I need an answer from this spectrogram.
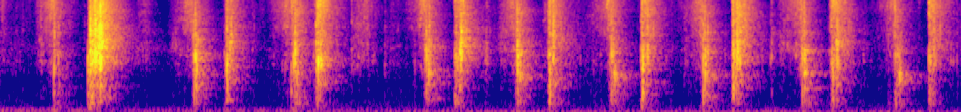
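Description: Tarot cards being shuffled: many crisp papery flicks and snaps in a fairly steady, repeating rhythm, with no voices.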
